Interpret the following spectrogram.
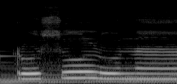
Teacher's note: cara membacanya panjang dua harakat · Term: Mad Thobi'i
